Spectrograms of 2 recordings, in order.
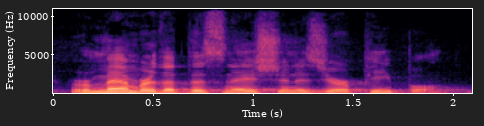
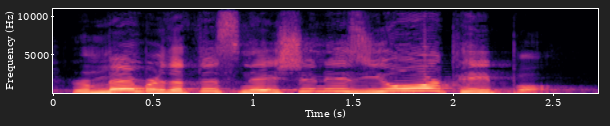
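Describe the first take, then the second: First: It is read in a flat, even tone. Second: It is read with frustrated, emotional intonation.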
